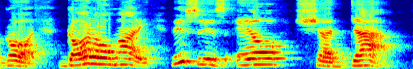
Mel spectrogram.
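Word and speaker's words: El Shaddai: God almighty this is L sh die anytime you have a word in Hebrew that has two consonants double consonant the the uh emphasis is on the second part like Betty would be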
